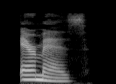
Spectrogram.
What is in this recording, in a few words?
"Hermès", US; IPA: /ɛrˈmɛz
